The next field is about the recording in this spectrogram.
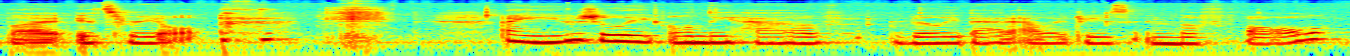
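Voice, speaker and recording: A woman with a stuffy nose, talking casually to her viewers, breathy and often half-whispered between sighs. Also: medium pitch, steady tone, takes it slowly, warm tone, slight background noise. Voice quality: stuffy nasal voice. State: stuffy nose, sniffling and sneezing. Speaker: vlogger. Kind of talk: casual talk to camera.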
